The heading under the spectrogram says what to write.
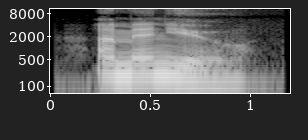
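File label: "menu", female, english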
